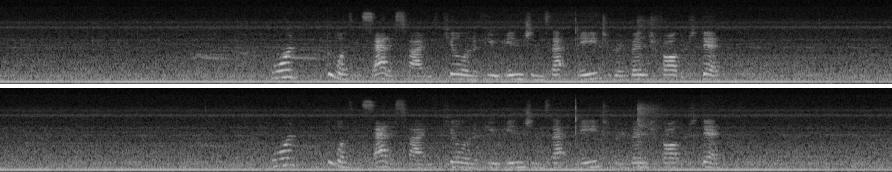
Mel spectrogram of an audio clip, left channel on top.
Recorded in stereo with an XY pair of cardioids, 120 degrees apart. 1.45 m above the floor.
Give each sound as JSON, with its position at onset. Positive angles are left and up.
{"t": 2.7, "sound": "a woman speaking", "azimuth_deg": 40, "distance_m": 1.2}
